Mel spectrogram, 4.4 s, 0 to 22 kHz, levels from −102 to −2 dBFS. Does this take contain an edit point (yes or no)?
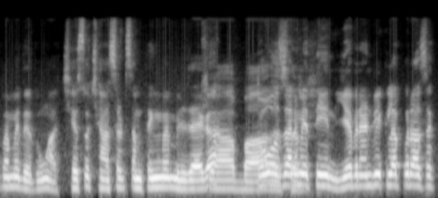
no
